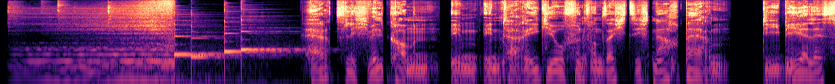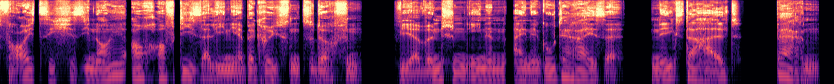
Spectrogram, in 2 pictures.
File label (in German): DURCHSAGEN DE HALT BERN; BLS; IR65; BIEL-BERN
